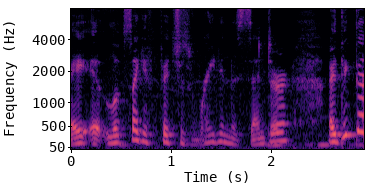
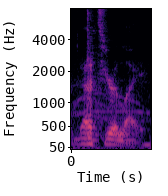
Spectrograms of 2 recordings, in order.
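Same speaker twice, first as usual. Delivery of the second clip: ordinary talk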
